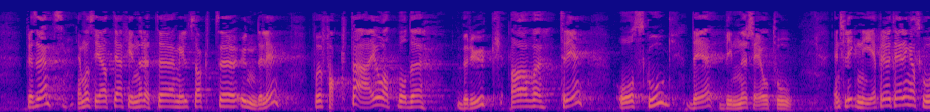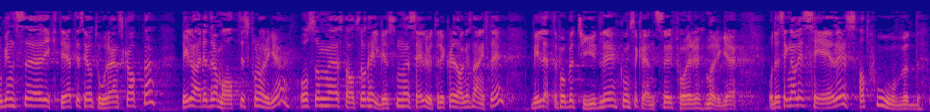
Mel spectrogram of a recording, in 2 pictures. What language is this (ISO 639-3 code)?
nob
